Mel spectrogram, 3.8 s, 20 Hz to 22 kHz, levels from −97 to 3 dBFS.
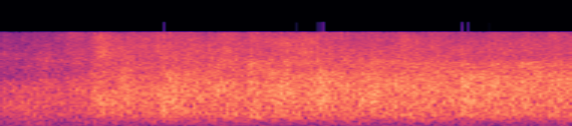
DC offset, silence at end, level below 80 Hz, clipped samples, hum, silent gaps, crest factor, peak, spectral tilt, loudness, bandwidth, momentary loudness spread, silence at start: under 0.1%; 0 s; -54 dBFS; under 0.1%; none; none; 12 dB; 0 dBFS; 0 dB/octave; -11 LUFS; 8.2 kHz; 6 LU; 0 s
